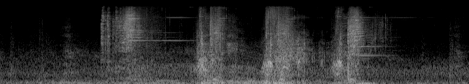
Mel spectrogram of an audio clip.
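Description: A fox yelps in pain.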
